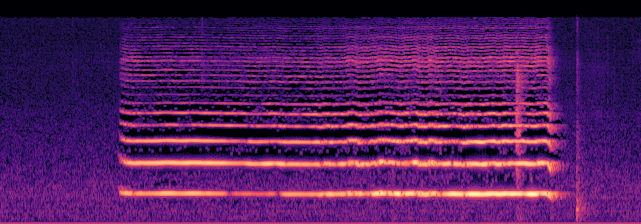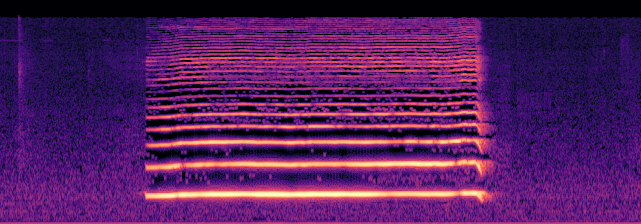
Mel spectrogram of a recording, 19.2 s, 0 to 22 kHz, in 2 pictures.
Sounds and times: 1.8s reed trumpet 8.5s
11.7s reed trumpet 17.1s

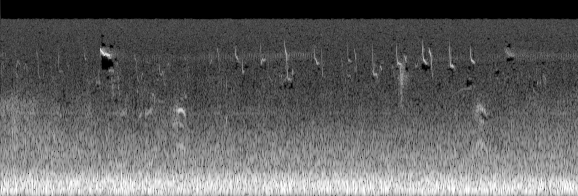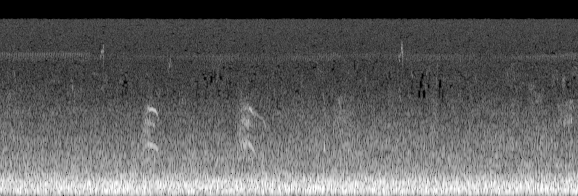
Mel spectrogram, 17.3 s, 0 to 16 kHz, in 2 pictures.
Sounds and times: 0.0s rumble from water flowing from a huge pump 17.3s
6.0s bird calls 7.7s

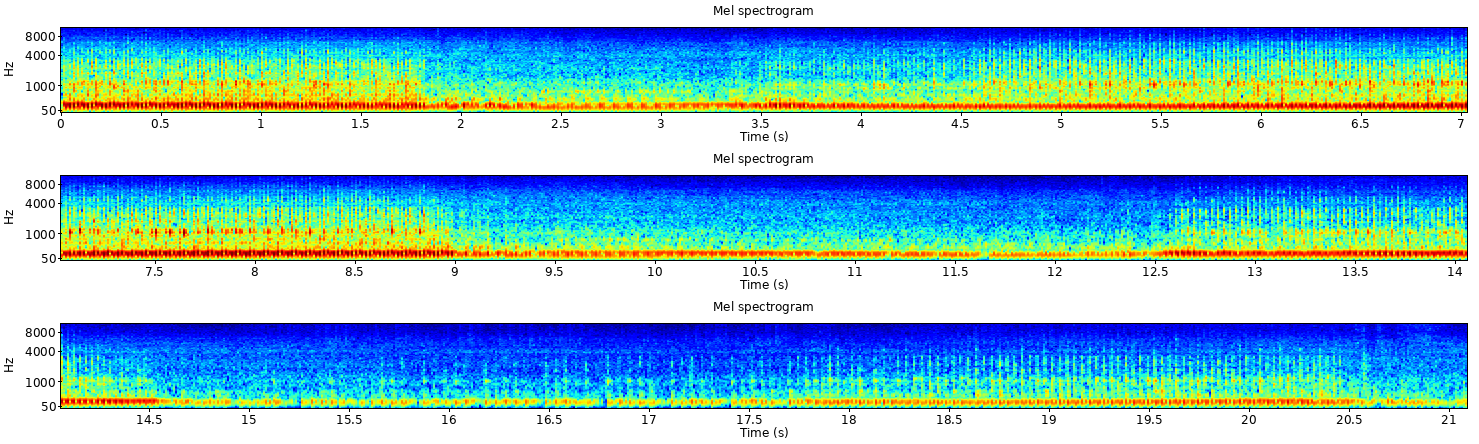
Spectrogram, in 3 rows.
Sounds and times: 0.0s tuk tuk motorcycle taxi on board engine driving 21.0s

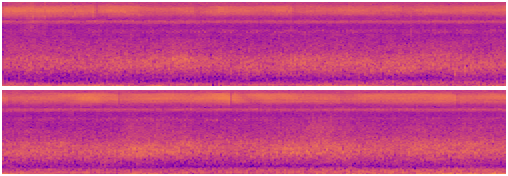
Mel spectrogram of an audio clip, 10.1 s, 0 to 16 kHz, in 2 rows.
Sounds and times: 3.8s passing traffic 10.0s

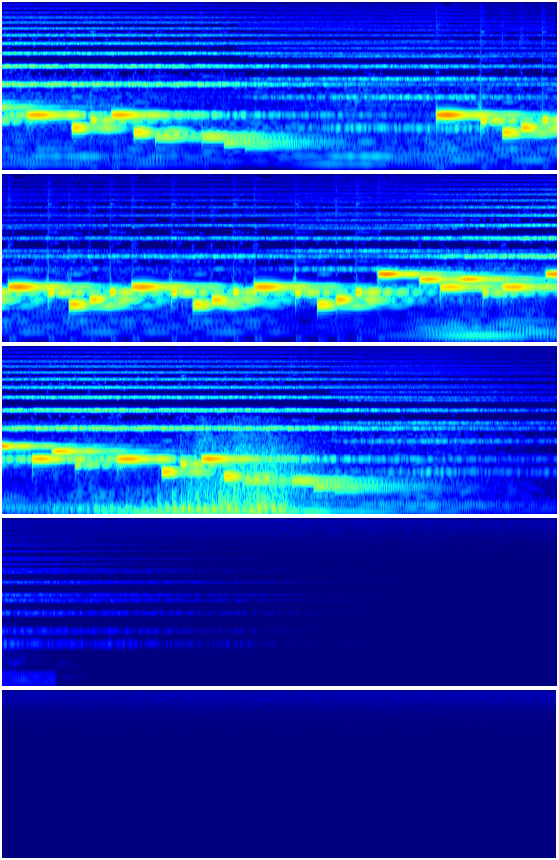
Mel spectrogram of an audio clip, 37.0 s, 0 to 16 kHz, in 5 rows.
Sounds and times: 5.6s BELLS 21.5s

